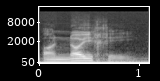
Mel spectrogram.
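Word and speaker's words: anoichi (אָנֹכִי): The main accent is on the nun, since this word comes at an esnachta, at a main hefsek, anoichi.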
